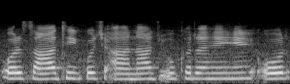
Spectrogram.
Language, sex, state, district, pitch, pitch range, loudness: Hindi, female, Bihar, Supaul, 270 Hz, 260-275 Hz, -14 LUFS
